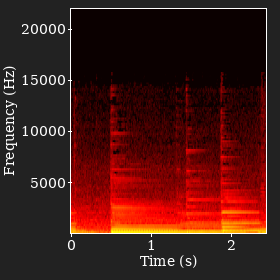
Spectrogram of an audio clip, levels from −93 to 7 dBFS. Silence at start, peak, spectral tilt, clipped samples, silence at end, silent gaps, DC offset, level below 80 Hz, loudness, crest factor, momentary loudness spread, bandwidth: 0 s; -12 dBFS; -8.5 dB/octave; under 0.1%; 0 s; none; under 0.1%; -46 dBFS; -27 LUFS; 14 dB; 6 LU; 8.6 kHz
